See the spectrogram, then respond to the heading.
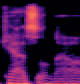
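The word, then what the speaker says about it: Castelnau: discoveries from Southern France it's a place called c-a-s-t-e-l-n-a-w I I pronounce it Castle now I don't know if that's right French pronunciation or not but uh there in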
